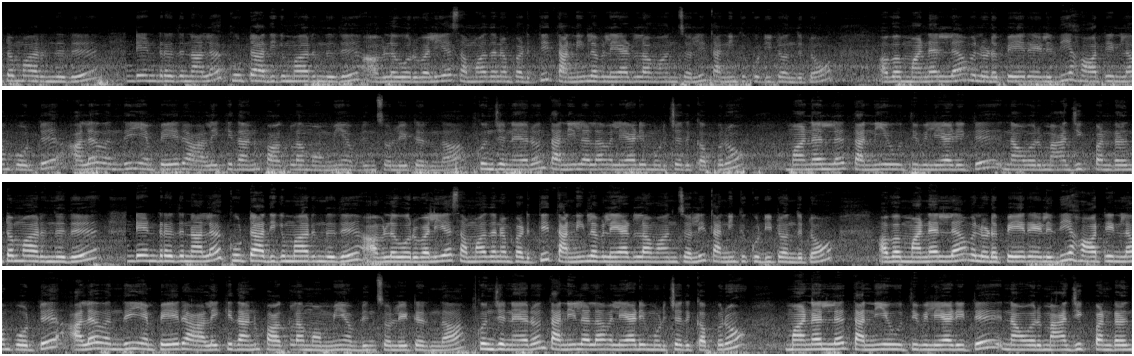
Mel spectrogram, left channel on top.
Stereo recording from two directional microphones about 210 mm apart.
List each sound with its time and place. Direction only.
0.0 s a woman's voice: 50° right (ahead or behind)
